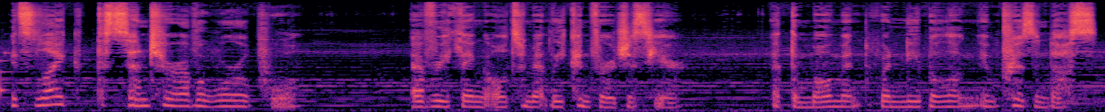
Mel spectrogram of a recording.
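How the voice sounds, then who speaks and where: A woman voicing a composed, solemn goddess in an anime game, speaking in a measured, formal way. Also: medium pitch, steady tone, a little mellow, soft background music, close to an everyday voice. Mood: thoughtful. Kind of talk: anime game cutscene acting.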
